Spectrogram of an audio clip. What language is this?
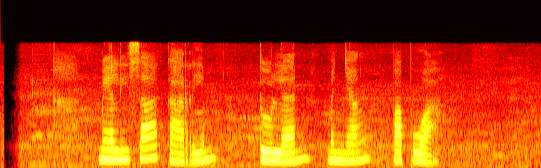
Javanese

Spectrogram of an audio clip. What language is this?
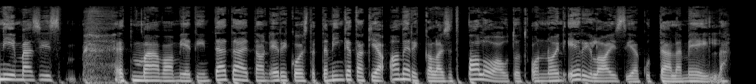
Finnish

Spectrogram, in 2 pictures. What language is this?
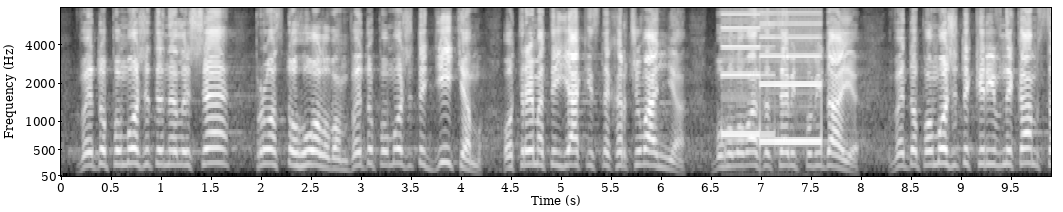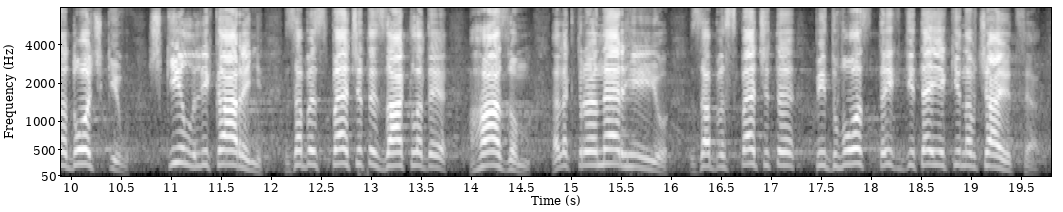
Ukrainian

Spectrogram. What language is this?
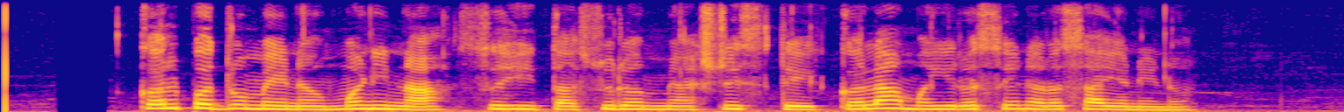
Sanskrit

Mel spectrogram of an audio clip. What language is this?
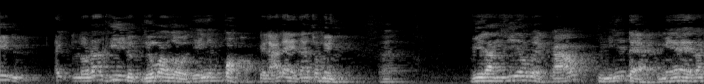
Vietnamese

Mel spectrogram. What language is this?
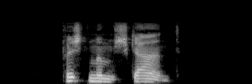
Central Kurdish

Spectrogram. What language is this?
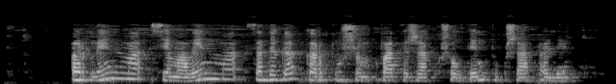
Mari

